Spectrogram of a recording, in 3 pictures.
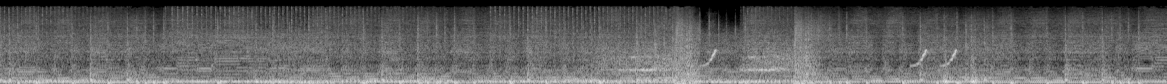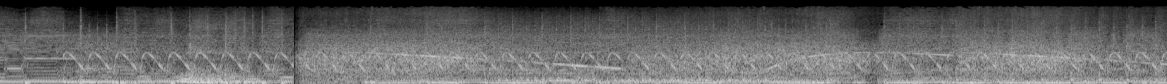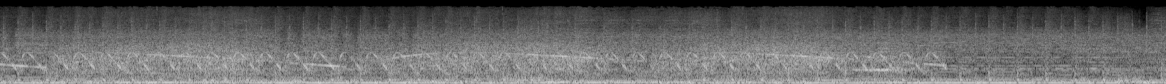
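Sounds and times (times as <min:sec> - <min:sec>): background music: 0:00.0 - 0:35.0
siren fast warbling yelp: 0:09.1 - 0:09.8, 0:12.3 - 0:33.0
siren slow rising wail: 0:12.2 - 0:33.2.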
